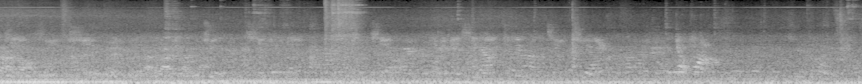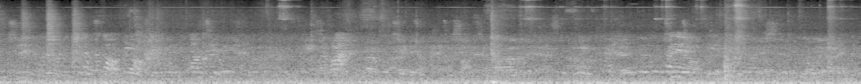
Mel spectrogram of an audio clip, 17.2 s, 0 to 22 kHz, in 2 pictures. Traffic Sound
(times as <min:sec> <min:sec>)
0:00.0 0:04.8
